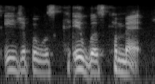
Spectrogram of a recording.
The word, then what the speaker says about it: Kemet: well the country well ancient egypt is actually pronounced commit however apparently you can't just start naming stuff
